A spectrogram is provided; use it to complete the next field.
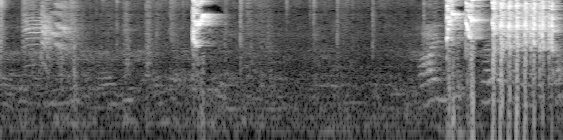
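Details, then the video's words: Lovebird colony: faint chatter, one abrupt shrill squawk, then a burst of rapid, pulsed, harsh screeches repeated in quick succession at the end. "lovebirds colony"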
